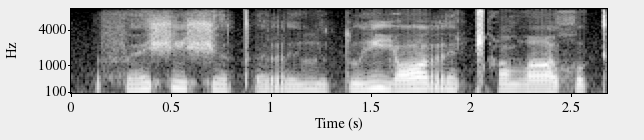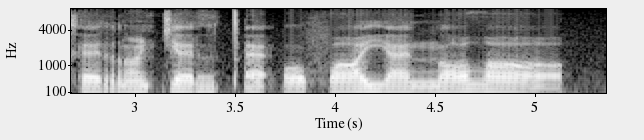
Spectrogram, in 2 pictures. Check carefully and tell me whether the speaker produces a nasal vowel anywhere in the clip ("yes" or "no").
yes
